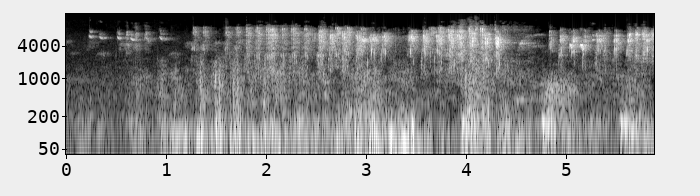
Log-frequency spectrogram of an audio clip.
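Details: European goldfinch singing in an aviary: a fast, high, tinkling twitter of thin chirps and trills that runs on continuously and grows louder midway, over a low rumbling background.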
